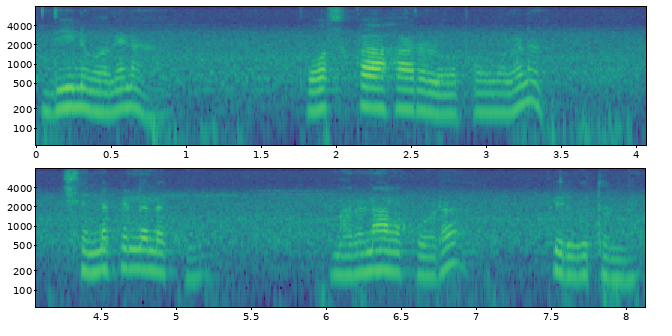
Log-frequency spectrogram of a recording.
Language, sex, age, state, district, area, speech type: Telugu, female, 18-30, Andhra Pradesh, Visakhapatnam, rural, spontaneous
